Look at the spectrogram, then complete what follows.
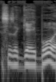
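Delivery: ordinary talk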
